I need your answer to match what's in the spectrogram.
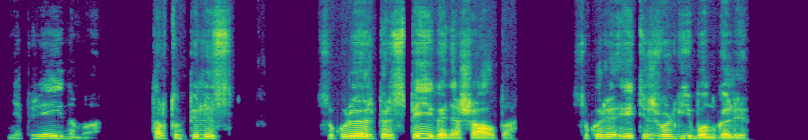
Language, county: Lithuanian, Kaunas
